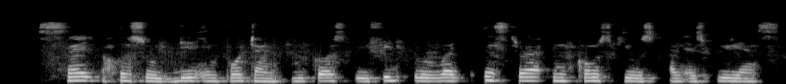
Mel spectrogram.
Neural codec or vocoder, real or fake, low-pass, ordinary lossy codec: vocoder, 22.05 kHz, 80 mel bands, Vocos; fake; 7.2 kHz; none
